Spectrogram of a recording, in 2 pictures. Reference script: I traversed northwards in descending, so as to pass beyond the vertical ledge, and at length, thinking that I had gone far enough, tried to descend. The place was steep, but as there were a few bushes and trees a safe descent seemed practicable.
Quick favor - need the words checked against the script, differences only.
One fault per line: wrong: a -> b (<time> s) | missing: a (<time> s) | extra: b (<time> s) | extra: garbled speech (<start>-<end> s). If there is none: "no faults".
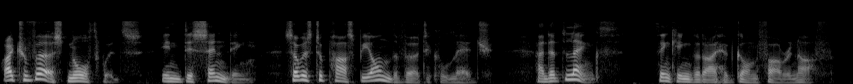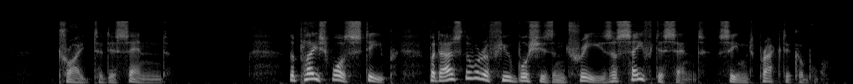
no faults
